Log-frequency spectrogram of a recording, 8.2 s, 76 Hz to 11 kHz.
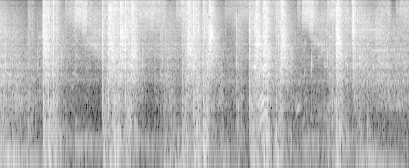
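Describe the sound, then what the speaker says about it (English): Enemy gunfire in the Arma 3 video game, a burst of repeated shots and heavy booming impacts spread over several seconds, loud and dense with rumbling thuds between the cracks. "Now he's shooting after me, of course."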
